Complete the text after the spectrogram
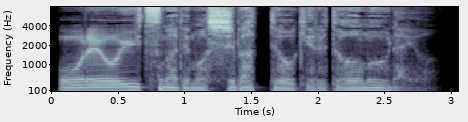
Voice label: upgrade, ja; cookie run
